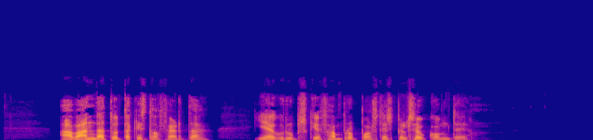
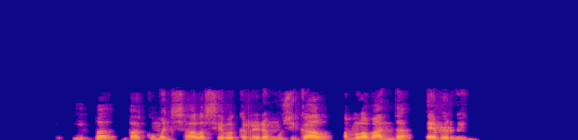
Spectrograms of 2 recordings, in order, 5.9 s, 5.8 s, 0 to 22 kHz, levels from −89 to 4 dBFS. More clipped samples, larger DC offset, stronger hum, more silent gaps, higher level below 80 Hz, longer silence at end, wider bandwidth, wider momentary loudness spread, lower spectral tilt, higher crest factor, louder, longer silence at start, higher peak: neither; neither; neither; second, none vs 3.33-3.42 s, 4.15-4.25 s; about the same, -64 dBFS vs -68 dBFS; first, 1.25 s vs 1 s; first, 9.8 kHz vs 8.2 kHz; first, 14 LU vs 9 LU; second, -4 dB/octave vs -5.5 dB/octave; first, 26 dB vs 20 dB; about the same, -24 LUFS vs -22 LUFS; second, 0.6 s vs 0.75 s; first, 0 dBFS vs -4 dBFS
